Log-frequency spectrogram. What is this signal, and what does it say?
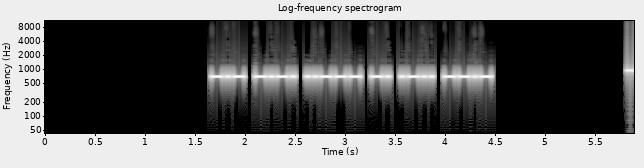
Morse code, heard as a keyed tone, about 33 wpm, 700 Hz. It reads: KC2NLQ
